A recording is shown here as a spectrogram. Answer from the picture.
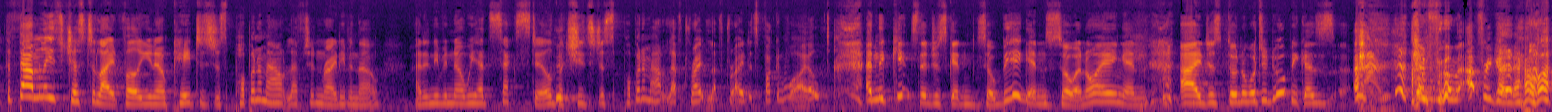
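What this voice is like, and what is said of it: Unsteady put-on British accent. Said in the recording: “The accent's very hard. ... it was hard to stay in it ... I literally go from like British to French to Australian.”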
